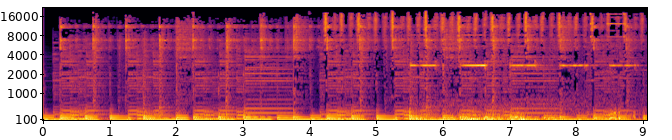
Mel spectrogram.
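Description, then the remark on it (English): High electronic beeps from a reversing dump truck delivering a load of rubber ducks at SeaWorld San Antonio's Castaway Cruise lazy river repeat in short, evenly spaced pulses, partly buried under loud, continuous music with heavy bass. “The beeping that you're hearing is the dump truck coming in to drop off a load of ducks.”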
